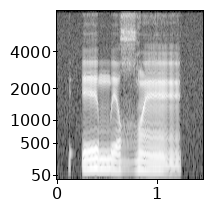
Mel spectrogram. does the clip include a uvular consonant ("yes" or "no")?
yes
